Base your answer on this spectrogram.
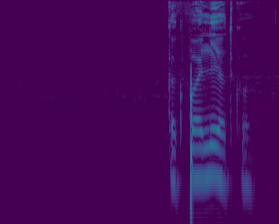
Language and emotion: Russian, angry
